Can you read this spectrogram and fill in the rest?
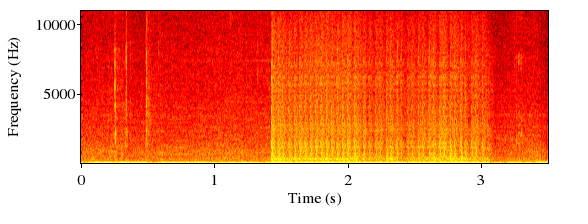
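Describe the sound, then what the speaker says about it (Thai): Rapid automatic gunfire from a crouching character in GTA San Andreas, a loud dense burst of shots starting abruptly partway through and continuing steadily before cutting off, with sparse background game noise before it. "ลองนั่งยองแล้วยิงรัวๆดิ"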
